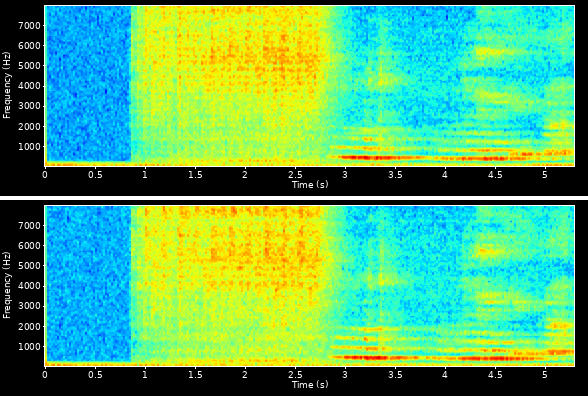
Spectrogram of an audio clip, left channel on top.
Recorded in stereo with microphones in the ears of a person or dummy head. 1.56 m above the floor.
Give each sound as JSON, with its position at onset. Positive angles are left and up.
{"t": 0.8, "sound": "writing", "side_deg": 10, "distance_m": 1.7}
{"t": 2.8, "sound": "laughter", "side_deg": 15, "distance_m": 4.0}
